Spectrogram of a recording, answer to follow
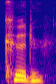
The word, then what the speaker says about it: Qatar: hate that i say qatar rhymes with guitar kurt kutter that's how they used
